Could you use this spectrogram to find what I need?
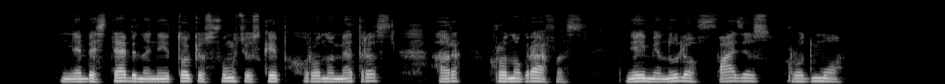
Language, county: Lithuanian, Klaipėda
